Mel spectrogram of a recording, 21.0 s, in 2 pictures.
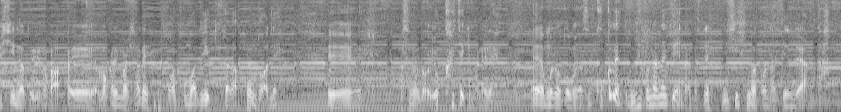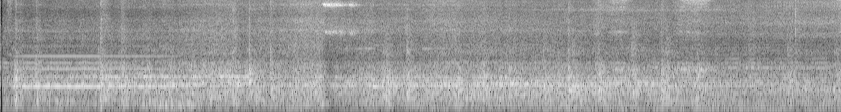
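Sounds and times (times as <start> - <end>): train cars rumbling past: 0.0 - 21.0
train wheels squealing: 10.8 - 16.2, 17.5 - 21.0.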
